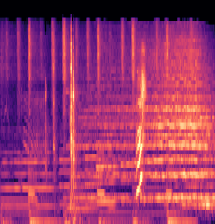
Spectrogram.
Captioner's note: Door closes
